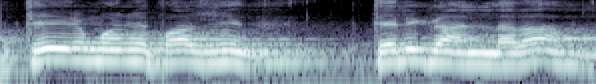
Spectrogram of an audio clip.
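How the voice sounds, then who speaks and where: A man with a fairly high pitch at a very slow pace. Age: 70s. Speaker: villager. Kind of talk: interview answer, reminiscing.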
